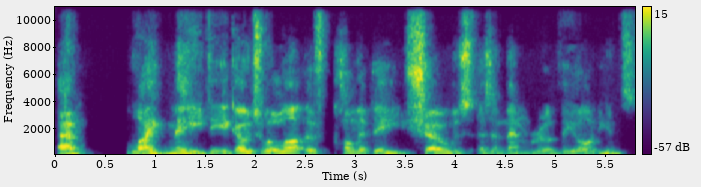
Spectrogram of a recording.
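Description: Over a quiet background, a man talks fairly slowly with lively intonation and a dark, mellow tone. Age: 50s. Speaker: podcast host and comedy blogger; podcast host, comedy blogger. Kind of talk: interview. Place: home room. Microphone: video call.

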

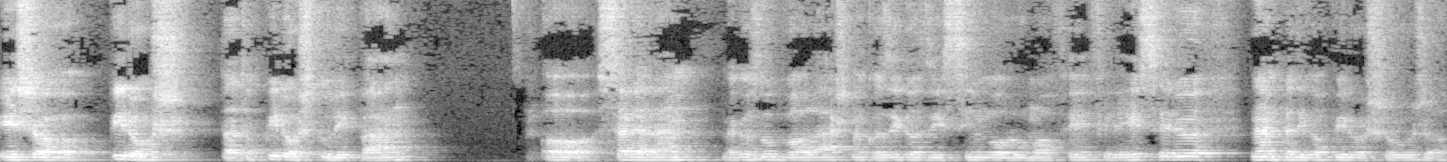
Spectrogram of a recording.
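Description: A man speaks at a very slow pace in a monotone, flat intonation. Audible room echo sits over a quiet background. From Hungary. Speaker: dating advice vlogger; vlogger giving dating tips. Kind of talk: solo vlog talk. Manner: halting, many fillers and repetitions. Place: home room. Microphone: camera far.

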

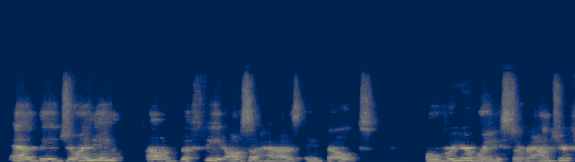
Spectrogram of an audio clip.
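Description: A woman talks at a very slow pace with fairly even intonation, her voice carrying audible room echo over a quiet background. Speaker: yoga teacher. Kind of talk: tutorial. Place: home room. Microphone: camera far.

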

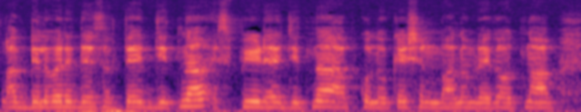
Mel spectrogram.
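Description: Speaking at a moderate pace, a man uses a fairly high pitch with little pitch movement.

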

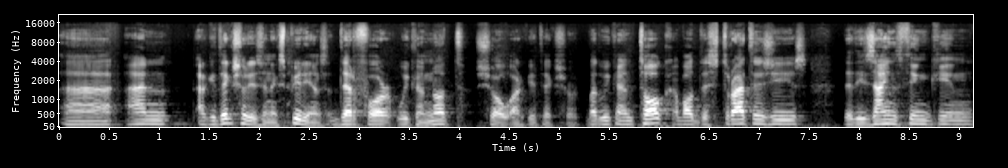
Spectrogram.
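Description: This man talks at a moderate pace with ordinary pitch variation. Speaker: guest architect lecturer. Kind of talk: lecture. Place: hall.

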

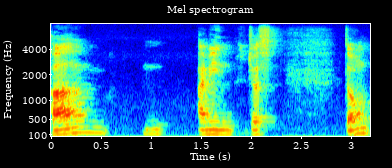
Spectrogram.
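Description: A man speaks at a medium pitch with an American accent. His pitch moves up and down in an ordinary way. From US Northeast, Brooklyn, New York; New York. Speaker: professional photographer and educator; podcast guest. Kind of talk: casual interview. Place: home room. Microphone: video call.

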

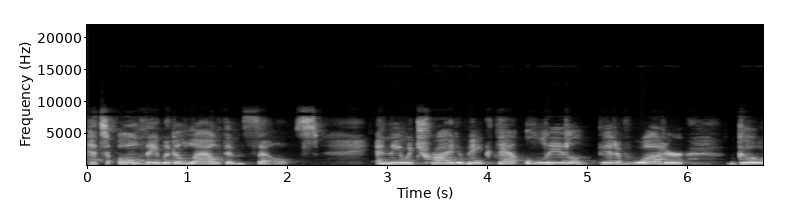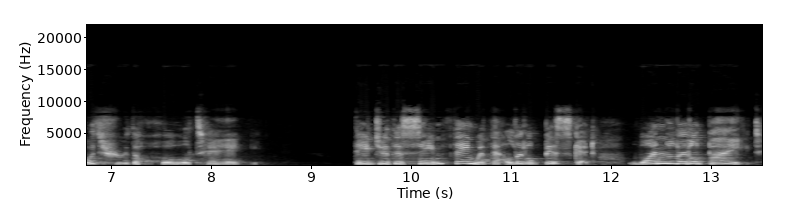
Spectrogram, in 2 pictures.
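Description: A woman talks at a fairly slow pace in a high pitch with monotone, flat intonation. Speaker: storyteller. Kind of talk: storytelling. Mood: earnest, expressive. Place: home room. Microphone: webcam.

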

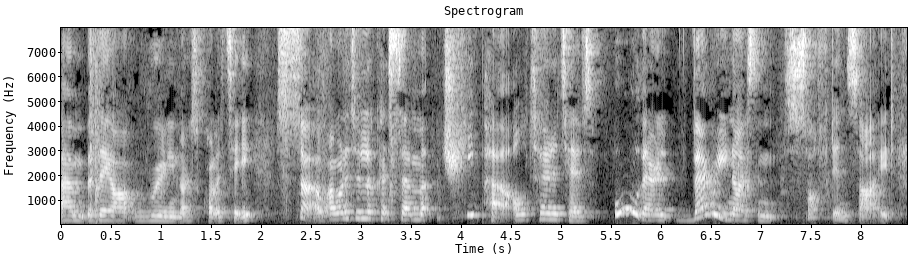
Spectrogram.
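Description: Noticeable background noise runs through the clip. A woman does the talking. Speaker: fashion YouTuber. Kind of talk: casual vlog talk. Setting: home, indoors with rain outside. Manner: animated.

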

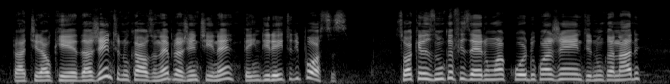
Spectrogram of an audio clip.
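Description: A fairly high-pitched woman at a very fast pace, with ordinary pitch variation and a dry sound with no echo. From southern Santa Catarina, Brazil. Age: 50s. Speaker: local resident. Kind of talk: interview testimony. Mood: indignant, worried. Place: open country. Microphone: handheld.

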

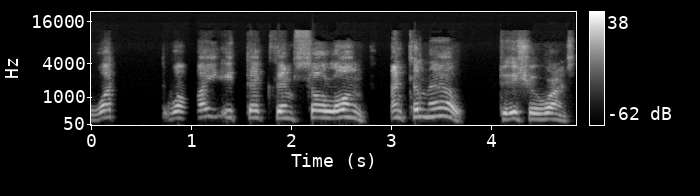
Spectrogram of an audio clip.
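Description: A man with a high pitch and a dark, mellow tone speaks at a fairly slow pace, the sound dry with no echo against a quiet background. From Palestine. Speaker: activist; guest. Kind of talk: panel discussion. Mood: earnest, indignant. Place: home room. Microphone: video call.

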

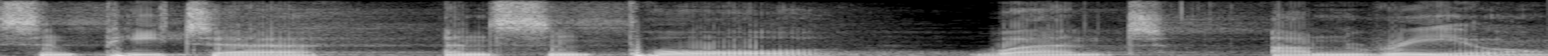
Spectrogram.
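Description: Lively intonation and vocal fry mark this voice against a quiet background. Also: man. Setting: church. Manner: gentle, unhurried and conversational, with frequent hesitations and repeated words; warm, plainspoken pastoral earnestness. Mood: warm, gently humorous. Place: church. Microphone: podium.

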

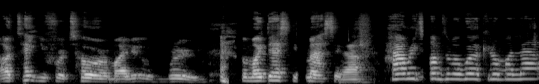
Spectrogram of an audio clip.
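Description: Talking at a very fast pace, a man with a British accent has a high pitch. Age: 50s. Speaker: action figure artist; interviewee. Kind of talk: casual chat. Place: workshop. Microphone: video call.

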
